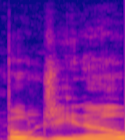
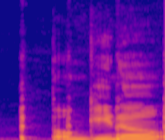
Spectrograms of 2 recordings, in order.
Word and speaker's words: Bongino: And not only that, but you and your deputy director Dan uh I always want to just pronounce his last name like the sound effect. Boing, but it's like Bongino or whatever. Bongino, I don't know.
